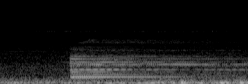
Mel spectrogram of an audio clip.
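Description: Low wind rumble on the microphone. About two-thirds of a second in, background music enters with a sustained, bell-like chord that holds steady.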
